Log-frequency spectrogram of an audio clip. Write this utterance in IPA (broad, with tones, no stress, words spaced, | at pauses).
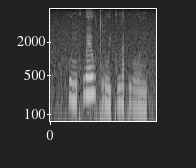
pʰu˧nkʰwɛː˥˩w truː˨˩jkwɯ˦˥a̯kwo˧n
